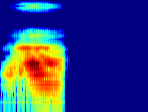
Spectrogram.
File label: VOICEFX ELCTR 140; Techno2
